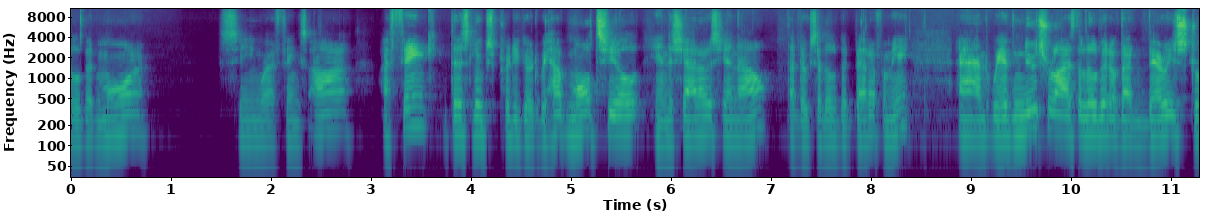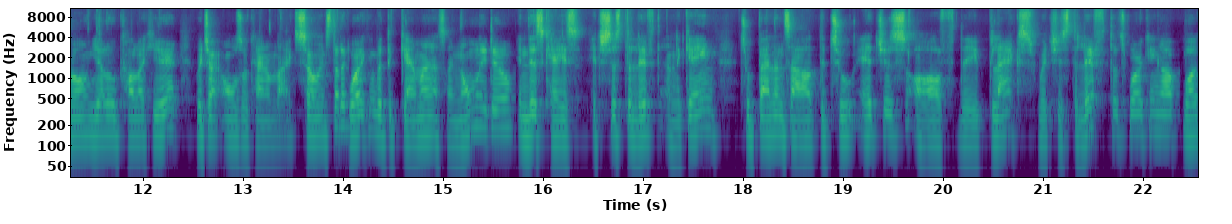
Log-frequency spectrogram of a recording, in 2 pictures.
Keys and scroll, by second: 2.7 super+f, 3.1 super+d, 6.4 super+d, 8.1 super+d, 11.8 super+d.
